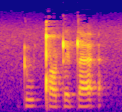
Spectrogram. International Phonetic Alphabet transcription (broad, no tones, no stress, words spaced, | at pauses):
ʈuǃɒʈeʈæʔ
